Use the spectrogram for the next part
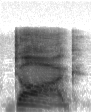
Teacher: dog is very Boston. This is actually an AW, dog.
